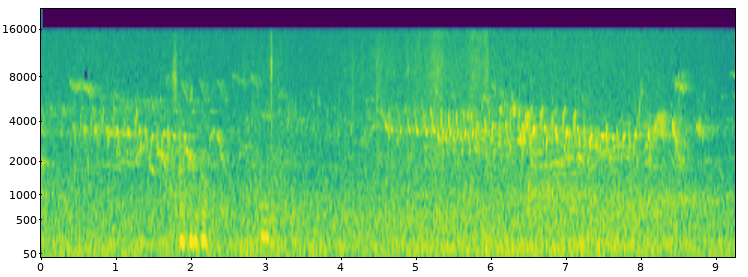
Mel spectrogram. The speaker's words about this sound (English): They returned to Ireland, oh gosh, maybe 20 years ago, I think, 15, 20 years ago. The great spotted woodpecker. They started off in Tomnafinnoge Wood, which is literally just a couple of miles that way there.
